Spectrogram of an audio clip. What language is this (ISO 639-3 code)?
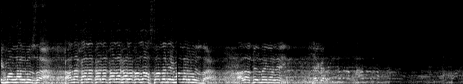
tur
